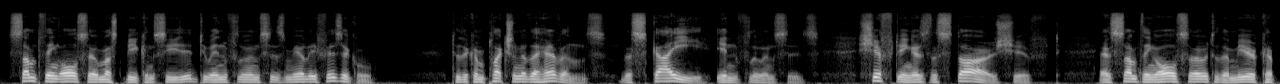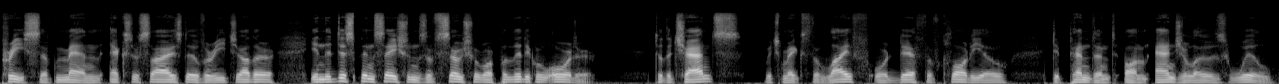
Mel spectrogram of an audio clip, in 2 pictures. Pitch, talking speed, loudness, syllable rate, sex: 105 Hz, 140 wpm, -20 LUFS, 4.7 syllables/s, male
